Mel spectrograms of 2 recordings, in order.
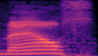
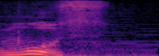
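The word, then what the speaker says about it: Maus: It's pronounced Mouse? Okay. I didn't know if it had like a German like Moose.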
